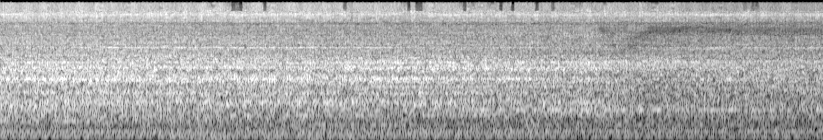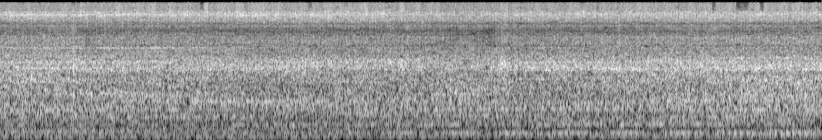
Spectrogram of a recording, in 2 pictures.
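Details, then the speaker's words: Poorly maintained engine, low coolant and oil leaks, started with jump packs: steady idle with a faint, even tapping about four times a second; owner suspects rod knock, rod hitting the top, unconfirmed. "So yeah, most likely the rods are hitting the top or but we definitely got a lot of work to do. So that's what it sounds like and looks like."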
